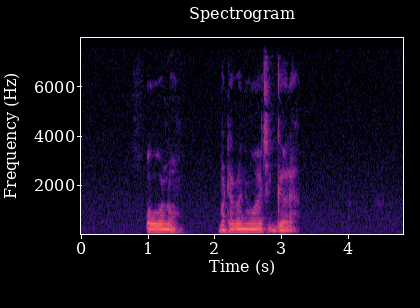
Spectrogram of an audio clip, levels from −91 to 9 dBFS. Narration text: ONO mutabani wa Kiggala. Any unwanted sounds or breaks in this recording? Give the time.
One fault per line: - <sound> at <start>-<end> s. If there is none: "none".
none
